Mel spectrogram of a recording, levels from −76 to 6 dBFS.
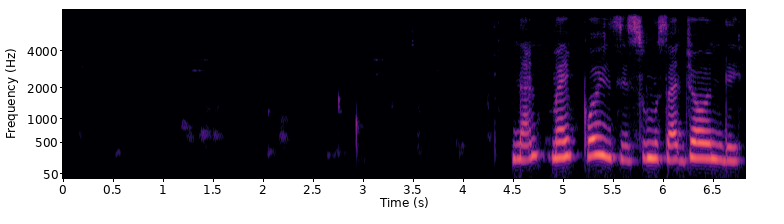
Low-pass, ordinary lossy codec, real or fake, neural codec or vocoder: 7.2 kHz; Opus, 64 kbps; fake; codec, 16 kHz, 4 kbps, FunCodec, trained on LibriTTS, 50 frames a second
